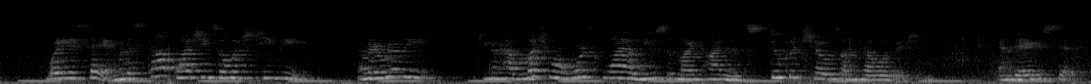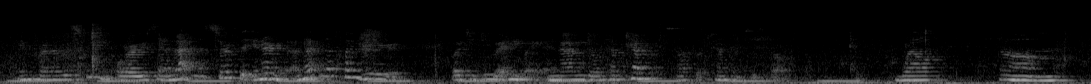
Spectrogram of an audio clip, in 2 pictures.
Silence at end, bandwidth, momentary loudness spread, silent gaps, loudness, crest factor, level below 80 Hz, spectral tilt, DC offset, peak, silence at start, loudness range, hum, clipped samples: 0 s; 7.4 kHz; 12 LU; none; -36 LUFS; 16 dB; -52 dBFS; -7 dB/octave; under 0.1%; -20 dBFS; 0 s; 4 LU; none; under 0.1%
